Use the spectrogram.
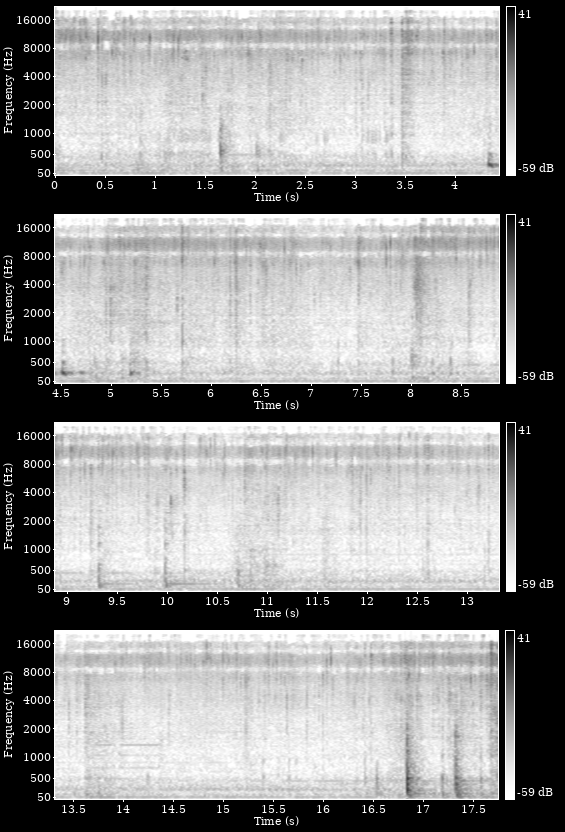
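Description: Frozen vegetables frying in a hot pan, a continuous low sizzle with scattered scrapes and clinks of stirring, close and steady throughout.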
